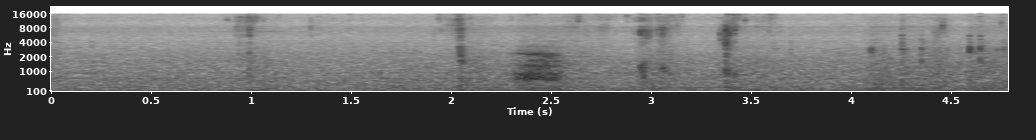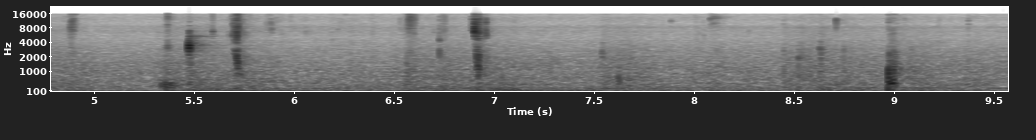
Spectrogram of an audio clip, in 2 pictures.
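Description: Close-miked chewing of raw cucumber with sambal: irregular wet crunches and clicks, picked up by a clip-on mic. Near the end he drinks from a bottle.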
